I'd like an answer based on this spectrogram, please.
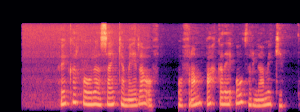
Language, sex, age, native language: Icelandic, female, 50-59, Icelandic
